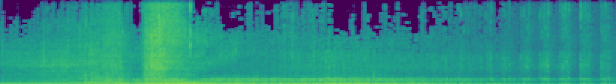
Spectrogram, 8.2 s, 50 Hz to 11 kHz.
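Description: A C6 Corvette's V8 engine as the car drives past. The engine note rises as it approaches, is loudest as it passes about two seconds in, then drops in pitch and fades as it drives away. A few light clicks come near the end.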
